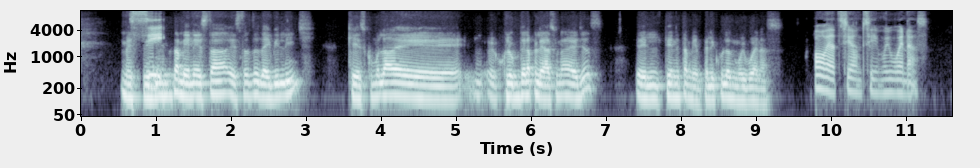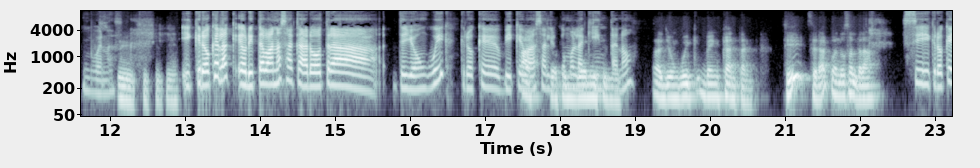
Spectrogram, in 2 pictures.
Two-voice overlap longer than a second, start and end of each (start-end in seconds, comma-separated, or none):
17.5-18.8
